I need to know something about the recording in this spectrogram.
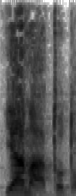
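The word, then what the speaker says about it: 8mato: で、まずこの、ヤマトね、っていうこの施設についてご紹介しますね。八ヶ岳の 8、数字の 8 ね、にアルファベットで MATO って書いて、ヤマトと読むわけでございます。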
